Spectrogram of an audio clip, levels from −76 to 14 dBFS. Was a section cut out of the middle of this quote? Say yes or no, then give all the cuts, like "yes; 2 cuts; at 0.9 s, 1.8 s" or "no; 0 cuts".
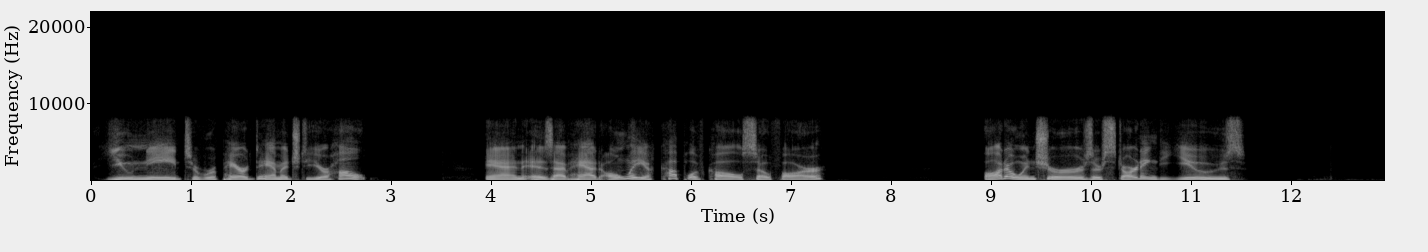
no; 0 cuts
